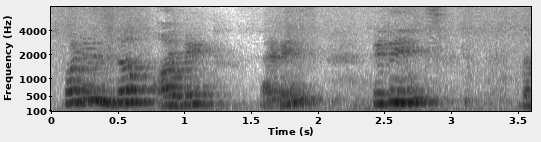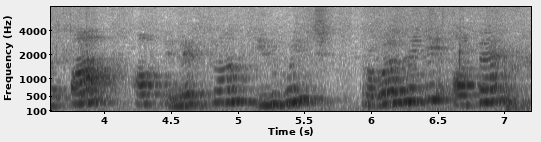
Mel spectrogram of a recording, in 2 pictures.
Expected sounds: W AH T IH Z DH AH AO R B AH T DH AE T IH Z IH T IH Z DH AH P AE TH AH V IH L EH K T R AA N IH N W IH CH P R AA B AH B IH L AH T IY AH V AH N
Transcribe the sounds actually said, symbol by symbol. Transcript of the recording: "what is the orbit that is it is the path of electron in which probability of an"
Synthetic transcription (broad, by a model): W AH T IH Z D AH AO R B AH T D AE T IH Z IH T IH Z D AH P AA T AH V IH L EH K T R AA N IH N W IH CH P R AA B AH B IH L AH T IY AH F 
